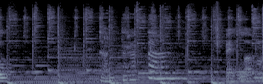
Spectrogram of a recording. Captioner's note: hums a musical note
